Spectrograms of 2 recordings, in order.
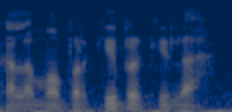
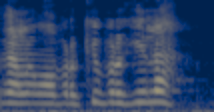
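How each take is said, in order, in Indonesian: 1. Diucapkan dengan nada rendah yang menerima. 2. Diucapkan dengan nada tinggi yang kesal. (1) "Jadi pakai nada yang rendah aja" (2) "Itu berarti dia tidak setuju gitu"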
